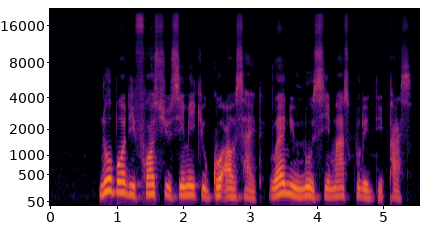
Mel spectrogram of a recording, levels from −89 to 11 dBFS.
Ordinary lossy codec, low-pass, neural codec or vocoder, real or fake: none; none; autoencoder, 48 kHz, 128 numbers a frame, DAC-VAE, trained on Japanese speech; fake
